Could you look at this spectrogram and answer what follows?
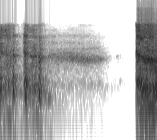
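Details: Girl coughing repeatedly: two short dry coughs with a brief fading throat sound, then a loud throat clear.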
